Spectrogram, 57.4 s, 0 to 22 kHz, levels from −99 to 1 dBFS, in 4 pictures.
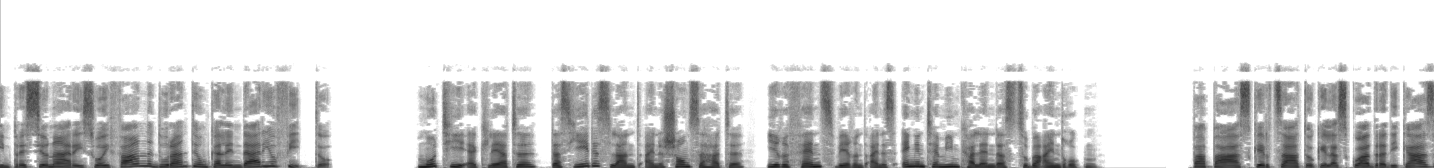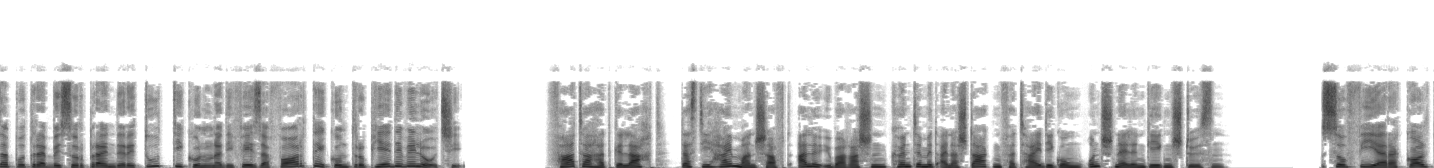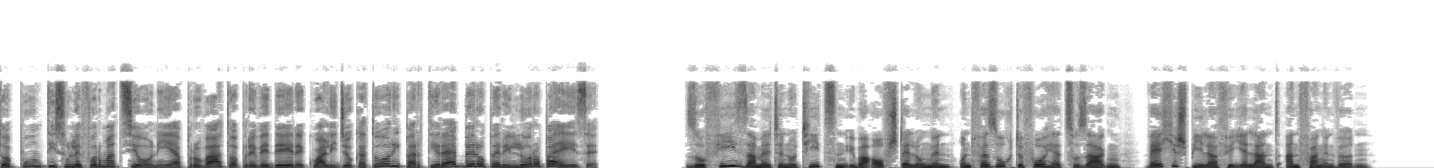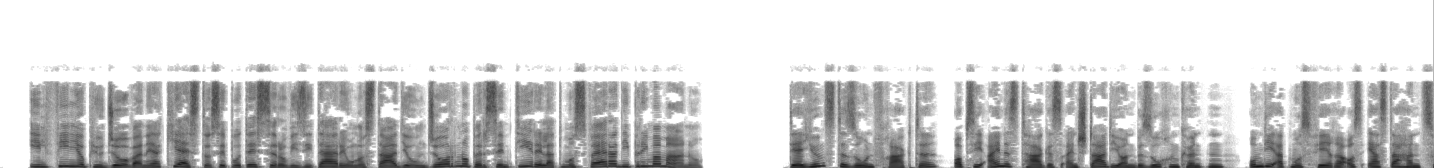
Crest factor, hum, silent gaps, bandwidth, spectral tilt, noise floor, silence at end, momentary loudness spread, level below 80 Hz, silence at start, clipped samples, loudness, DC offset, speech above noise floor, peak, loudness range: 18 dB; none; 3.32-4.15 s, 11.65-11.88 s, 18.99-19.79 s, 27.26-27.53 s, 34.67-35.49 s, 43.04-43.30 s, 50.06-50.85 s; 13.5 kHz; -4.5 dB/octave; under -90 dBFS; 0 s; 6 LU; -54 dBFS; 0 s; under 0.1%; -20 LUFS; under 0.1%; over 71 dB; -2 dBFS; 3 LU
